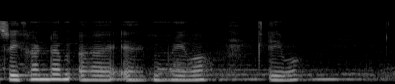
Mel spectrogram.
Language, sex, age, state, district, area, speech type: Sanskrit, female, 45-60, Maharashtra, Nagpur, urban, spontaneous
